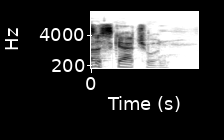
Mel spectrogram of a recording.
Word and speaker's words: Saskatchewan: Can you help me pronounce that, please? How do you say that? – Saskatchewan. – Perfect.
